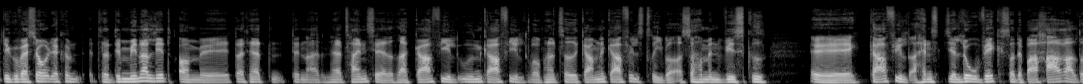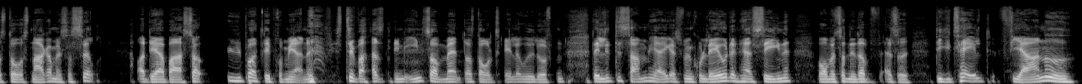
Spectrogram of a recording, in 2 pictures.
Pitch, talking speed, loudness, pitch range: 120 Hz, 260 wpm, -19 LUFS, 115-135 Hz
